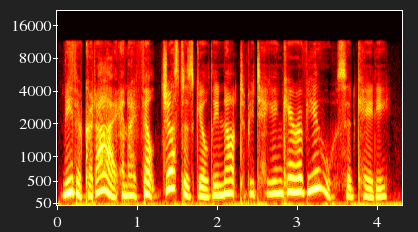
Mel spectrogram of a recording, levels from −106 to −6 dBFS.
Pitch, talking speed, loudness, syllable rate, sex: 230 Hz, 250 wpm, -18 LUFS, 5.5 syllables/s, female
